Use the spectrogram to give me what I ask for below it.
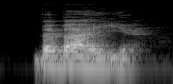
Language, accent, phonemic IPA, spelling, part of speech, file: French, Canada, /ba.baj/, babaille, interjection, LL-Q150 (fra)-babaille.wav
- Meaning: bye-bye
